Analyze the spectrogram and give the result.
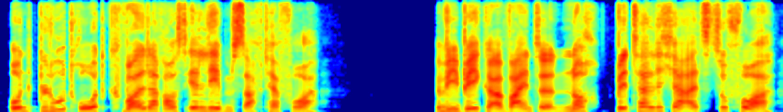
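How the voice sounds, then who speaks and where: A woman narrating a fairy tale in a calm, measured storybook reading. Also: lowish voice, no echo, studio quality.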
